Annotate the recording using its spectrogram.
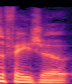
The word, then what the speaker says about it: aphasia: Bruce Willis's family announced that he is stepping away from acting following aphasia diagnosis. I don't even know. I should have looked up how to pronounce that word. – It is aphasia.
